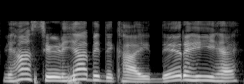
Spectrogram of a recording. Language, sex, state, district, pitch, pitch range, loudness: Hindi, male, Jharkhand, Ranchi, 170 Hz, 155-200 Hz, -15 LUFS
